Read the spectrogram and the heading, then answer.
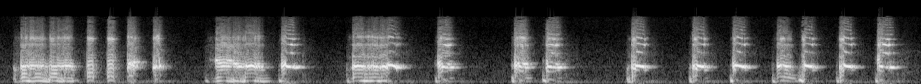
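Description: A flock of geese coming in to land at hunters' silhouette decoys honks loudly and clearly, with many short calls grouped into rapid bursts separated by brief pauses, and softer murmuring between them.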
